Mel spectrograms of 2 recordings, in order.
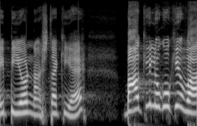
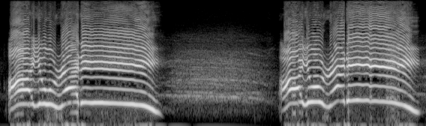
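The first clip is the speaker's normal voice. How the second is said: much higher, louder, slow drawn-out yell; hype shout; 11 semitones higher, 7 dB louder, much slower than usual. Acted. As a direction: call out to the whole hall, full energy. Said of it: "louder with all of your energy".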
